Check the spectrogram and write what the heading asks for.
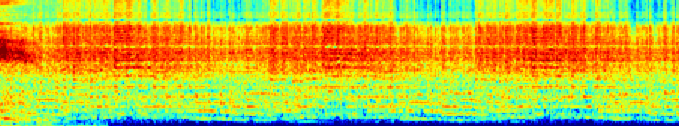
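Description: A rock song intro: heavily distorted, effects-laden guitars form a dense, buzzing wall of sound that stays steady and loud throughout, with no vocals yet.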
